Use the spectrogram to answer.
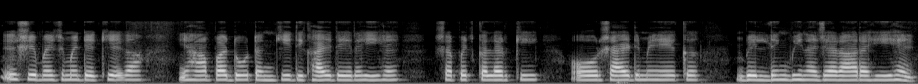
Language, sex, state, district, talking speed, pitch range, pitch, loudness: Hindi, female, Rajasthan, Jaipur, 165 wpm, 205-215 Hz, 210 Hz, -17 LUFS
